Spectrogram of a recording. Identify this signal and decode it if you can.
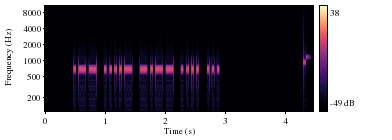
Morse code, heard as a keyed tone, about 28 wpm, 700 Hz. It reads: W4YHS
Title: USA Call Signs - 4x Character Spacing - 28wpm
